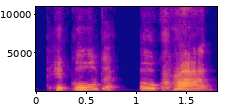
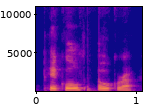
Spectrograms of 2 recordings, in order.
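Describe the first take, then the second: First: "pickled okra" said slowly, syllable by syllable, /pʰɪkəld oʊkɹɑ/; careful pronunciation. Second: Said in the usual way. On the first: Shown as a demonstration. Host finally getting the tricky words out, slow careful pronunciation. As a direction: sound out "pickled okra" carefully after stumbling on it. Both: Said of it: "that's hard to say".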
